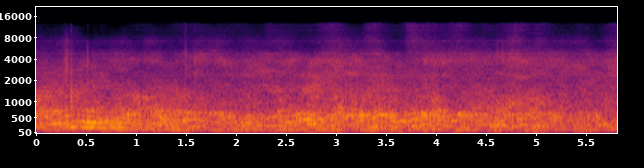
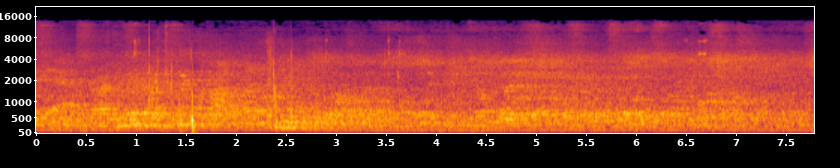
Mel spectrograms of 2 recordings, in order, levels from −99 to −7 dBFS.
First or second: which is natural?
second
